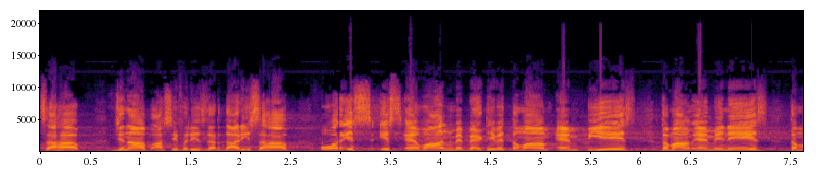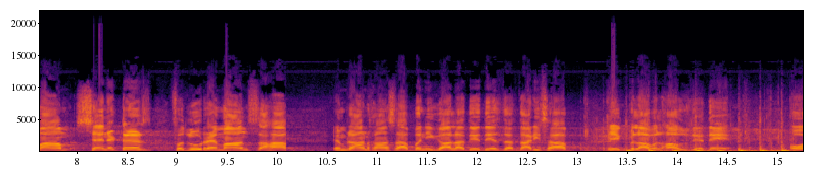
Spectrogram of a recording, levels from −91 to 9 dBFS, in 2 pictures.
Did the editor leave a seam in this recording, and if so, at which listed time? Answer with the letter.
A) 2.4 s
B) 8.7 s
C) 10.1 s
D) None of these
C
